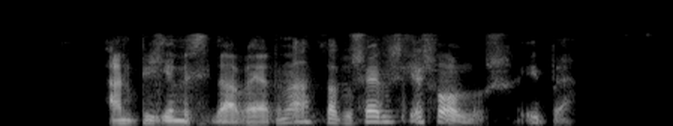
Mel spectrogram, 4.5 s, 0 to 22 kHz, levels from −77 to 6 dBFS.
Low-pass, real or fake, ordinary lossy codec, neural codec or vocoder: 7.2 kHz; fake; Opus, 24 kbps; codec, 16 kHz in and 24 kHz out, 1.1 kbps, FireRedTTS-2 codec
